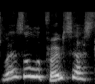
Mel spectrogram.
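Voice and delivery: high-pitched, incredulous appeal; exasperated calling out. Acted. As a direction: call out as if searching for absent crowds. Calls out for missing protesters.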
